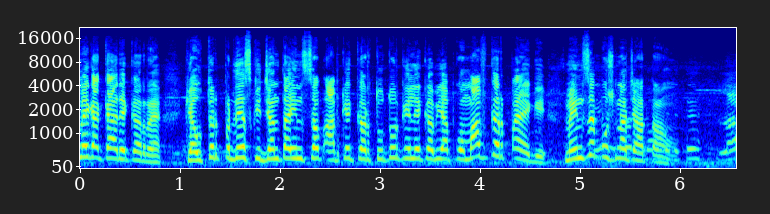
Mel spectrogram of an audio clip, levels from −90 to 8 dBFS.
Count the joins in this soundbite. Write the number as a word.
zero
